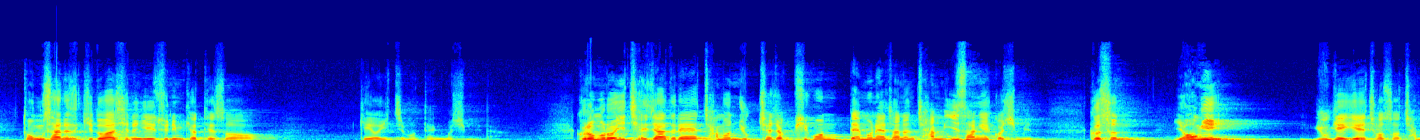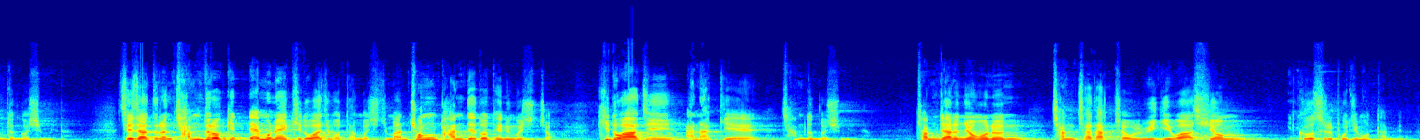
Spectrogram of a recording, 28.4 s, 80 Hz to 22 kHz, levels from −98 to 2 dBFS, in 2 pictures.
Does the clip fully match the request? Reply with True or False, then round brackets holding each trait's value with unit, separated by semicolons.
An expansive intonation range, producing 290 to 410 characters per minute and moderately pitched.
True (6.6 semitones; 295 characters per minute; 180 Hz)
